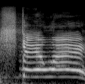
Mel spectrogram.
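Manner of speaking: shrill, high-pitched, loud shouting scream. Describing how the Spirit warns you, imitating God screaming. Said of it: "Like God would scream".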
